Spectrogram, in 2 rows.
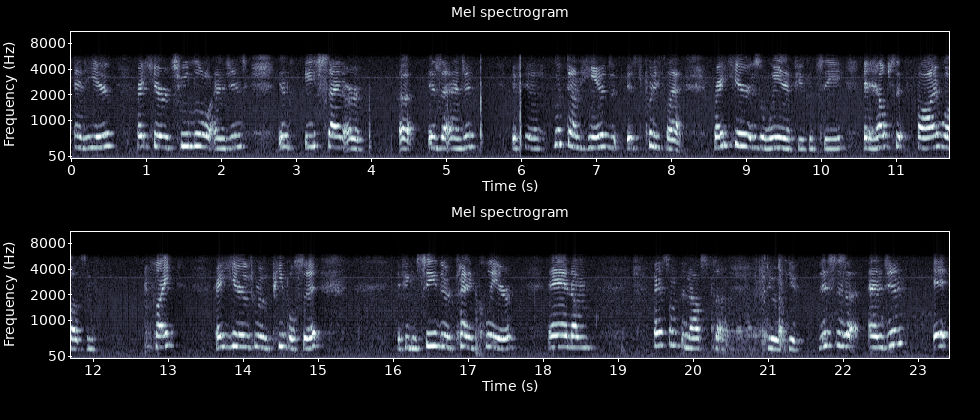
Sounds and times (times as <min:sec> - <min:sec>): Speech: 0:00.0 - 0:12.1, 0:12.7 - 0:15.1, 0:16.0 - 0:18.7, 0:19.5 - 0:23.4.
